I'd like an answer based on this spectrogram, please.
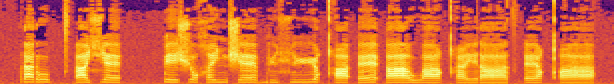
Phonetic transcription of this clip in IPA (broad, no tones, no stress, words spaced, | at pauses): ɾaɾoːpt͡sʼaːçɛ | k͡peʃoχeːɲ ʃɛːby çyː qʰaʔɛ ʔaːwaː qʰeːɾaːt͡sʼɛː qʼa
